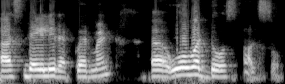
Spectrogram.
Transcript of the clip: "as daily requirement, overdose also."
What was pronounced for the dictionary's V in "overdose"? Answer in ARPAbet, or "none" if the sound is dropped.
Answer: V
